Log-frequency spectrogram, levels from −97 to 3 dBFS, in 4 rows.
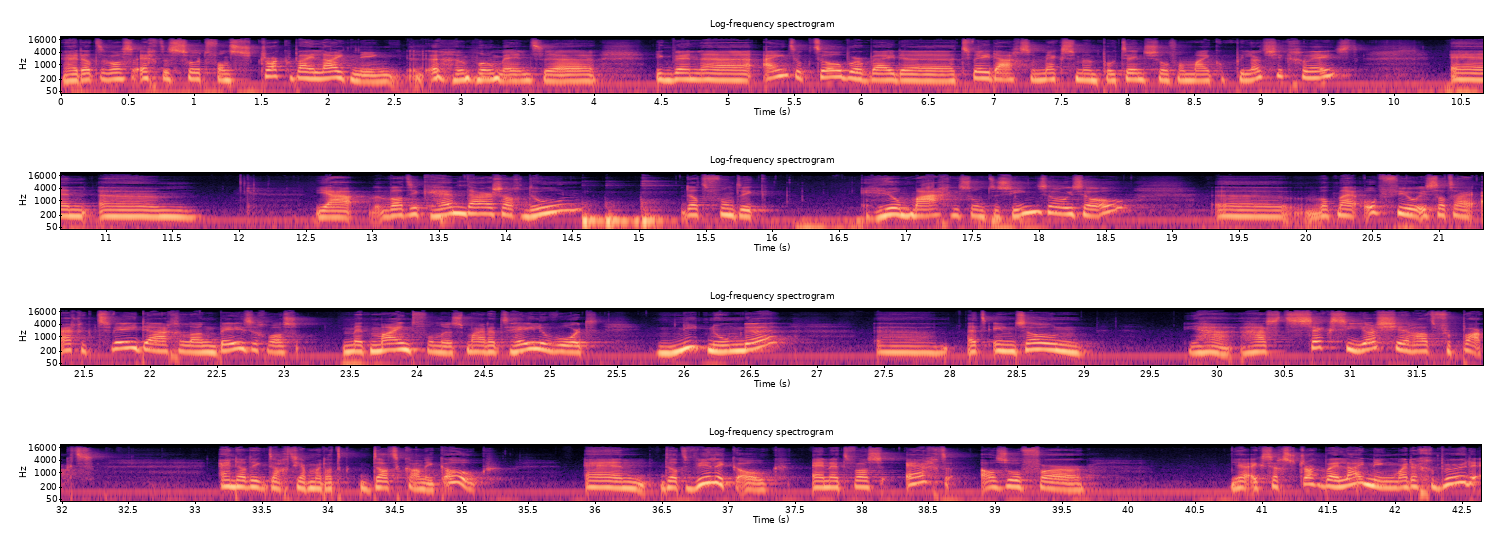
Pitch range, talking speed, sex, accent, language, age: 160-225 Hz, 145 wpm, female, Dutch, Dutch, 30-49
